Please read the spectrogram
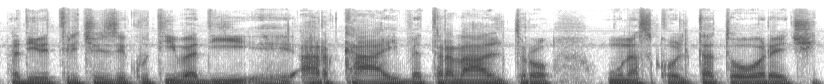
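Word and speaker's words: arXiv: Magari Eleonora Presani ci spieghi perché si scrive archive, si pronuncia archive ma è scritto con la X, con una X grande. – Sì, in, in, realtà è una X quando si scrive sul computer, però è una key greca, ecco. per cui eh, l'idea è di leggerla come una key e quindi si legge archive, è un, è un modo eh, più breve per scrivere key.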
